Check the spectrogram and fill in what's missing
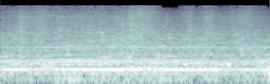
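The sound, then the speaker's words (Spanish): A motorboat crossing a river, its engine droning steadily, a low constant hum layered with rushing water and wind noise, with no one speaking. “La frontera entre ambos países la marca el río Orinoco y sus afluentes, y es más rápido cruzar río con una lancha que utilizar el coche.”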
